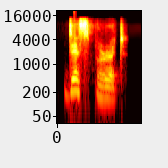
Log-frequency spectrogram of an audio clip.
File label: "desperate", Indian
